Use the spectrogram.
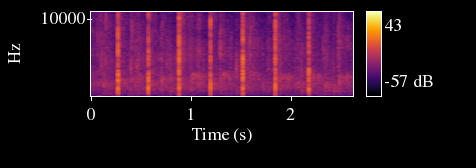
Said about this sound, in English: Let's give him one more hand clap, please, together.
